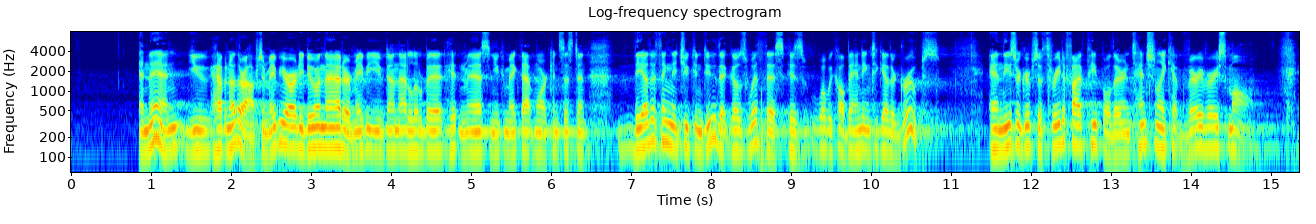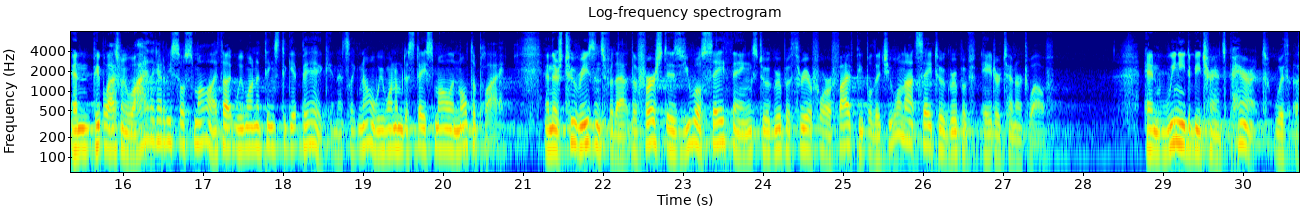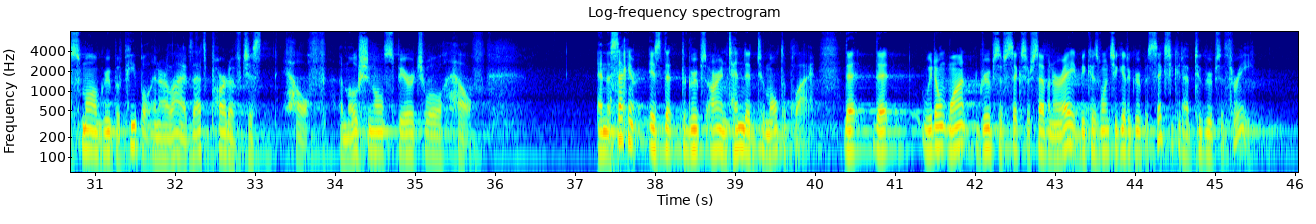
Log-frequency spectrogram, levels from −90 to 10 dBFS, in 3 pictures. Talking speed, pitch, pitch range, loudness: 250 wpm, 125 Hz, 120-140 Hz, -27 LUFS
